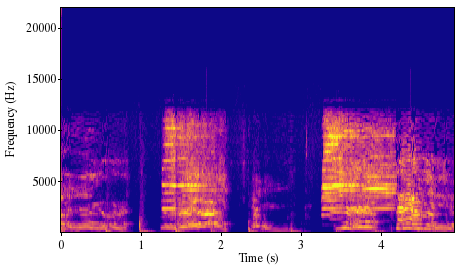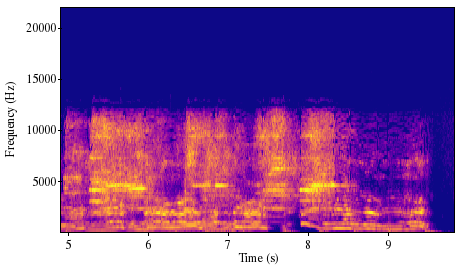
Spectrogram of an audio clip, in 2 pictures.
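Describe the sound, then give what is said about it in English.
A dog howls along with a harmonica during a radio broadcast, its long wavering wails rising and falling over reedy sustained notes, loud, in several bursts. “he likes to sing to the harmonica.”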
